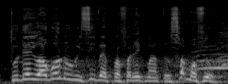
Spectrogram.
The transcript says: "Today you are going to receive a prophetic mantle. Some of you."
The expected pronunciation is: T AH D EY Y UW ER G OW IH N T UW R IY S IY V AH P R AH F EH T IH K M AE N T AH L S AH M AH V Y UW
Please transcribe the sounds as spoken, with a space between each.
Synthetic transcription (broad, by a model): T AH D EY Y UW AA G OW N T UW R IY S IY V AH P R AH F EH T IH K M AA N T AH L S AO M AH F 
